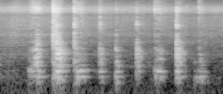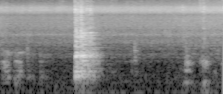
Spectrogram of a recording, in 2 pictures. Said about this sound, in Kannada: ಇದು ಫುಲ್ಲು ಮಿಕ್ಸ್ ಮಾಡಿಕೊಂಡು ಈ ಥರ ಫ್ರೈ ಆಗಬೇಕು.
